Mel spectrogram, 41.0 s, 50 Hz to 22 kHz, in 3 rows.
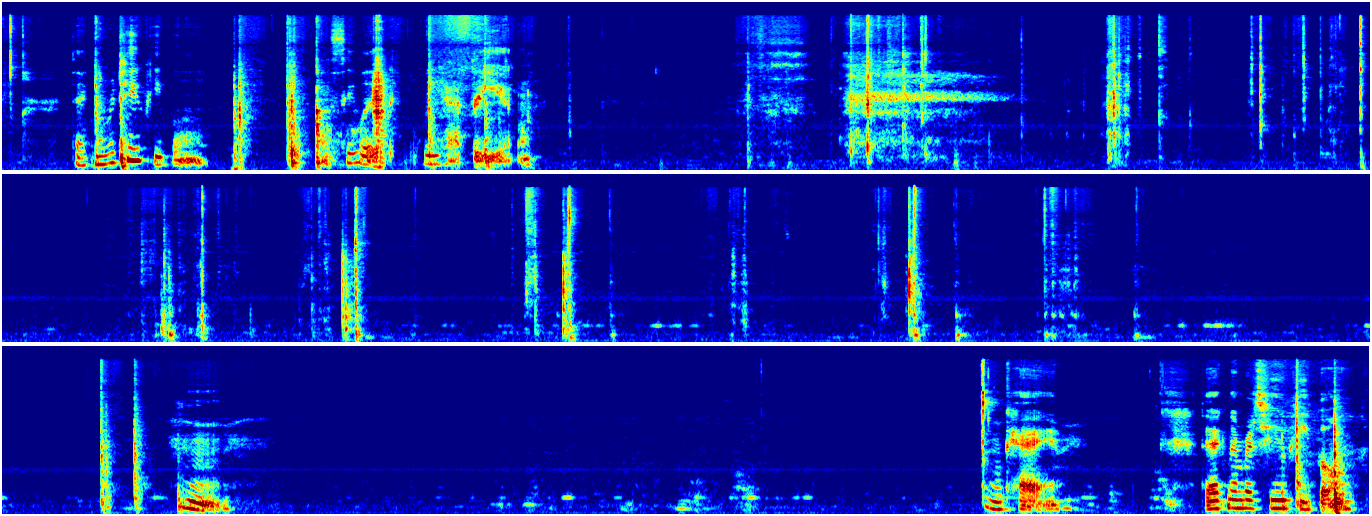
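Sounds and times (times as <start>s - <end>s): cards shuffling: 10.8s - 13.7s, 18.8s - 19.5s.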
